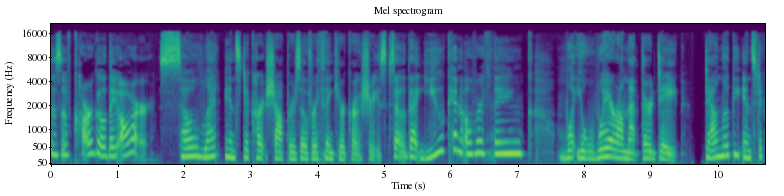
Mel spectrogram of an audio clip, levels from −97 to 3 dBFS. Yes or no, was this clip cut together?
no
